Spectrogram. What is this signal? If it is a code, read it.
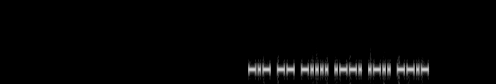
Morse code, heard as a keyed tone, about 46 wpm, 700 Hz. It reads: KM6PLQ
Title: USA Call Signs - 6 Characters - Repeated 3x - 50wpm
